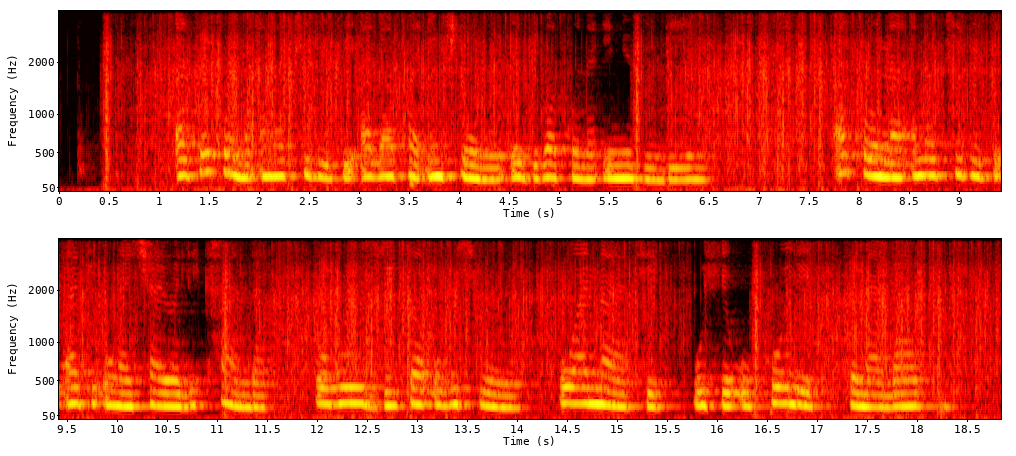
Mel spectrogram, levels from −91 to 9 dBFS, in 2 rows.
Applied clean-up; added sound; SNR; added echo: none; Crumpling, crinkling; 17 dB; reverberation time 0.7 s.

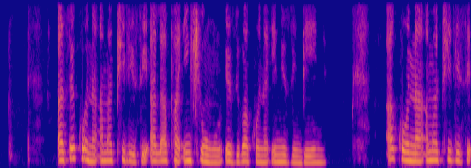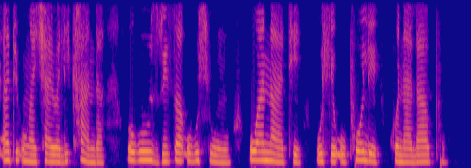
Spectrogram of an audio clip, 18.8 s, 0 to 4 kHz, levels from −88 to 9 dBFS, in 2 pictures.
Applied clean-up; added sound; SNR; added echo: none; none; none; none.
